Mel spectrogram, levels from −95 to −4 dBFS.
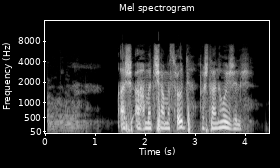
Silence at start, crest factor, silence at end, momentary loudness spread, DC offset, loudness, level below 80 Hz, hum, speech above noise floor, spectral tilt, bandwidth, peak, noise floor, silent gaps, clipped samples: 0.05 s; 18 dB; 0.45 s; 22 LU; under 0.1%; -15 LUFS; -40 dBFS; none; 42 dB; -6 dB/octave; 7.4 kHz; 0 dBFS; -57 dBFS; none; under 0.1%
